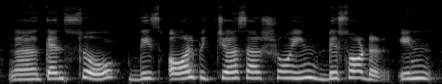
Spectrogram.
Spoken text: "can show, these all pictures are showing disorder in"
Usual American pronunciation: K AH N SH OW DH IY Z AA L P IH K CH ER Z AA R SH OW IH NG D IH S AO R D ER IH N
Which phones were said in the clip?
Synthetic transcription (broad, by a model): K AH N S OW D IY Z AA L P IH K CH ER S AA R SH OW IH NG D IH S AO R D ER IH N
